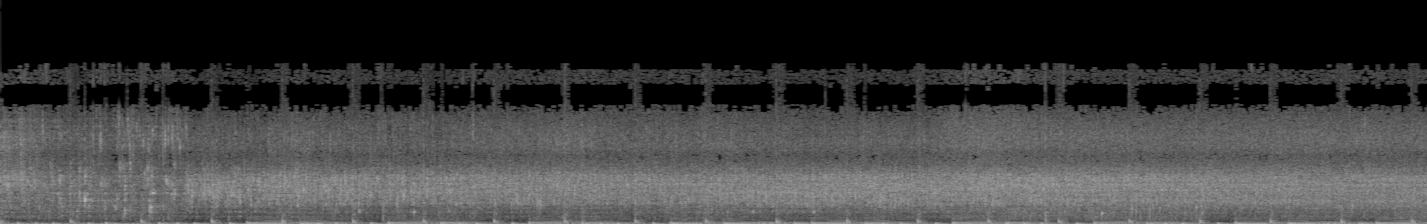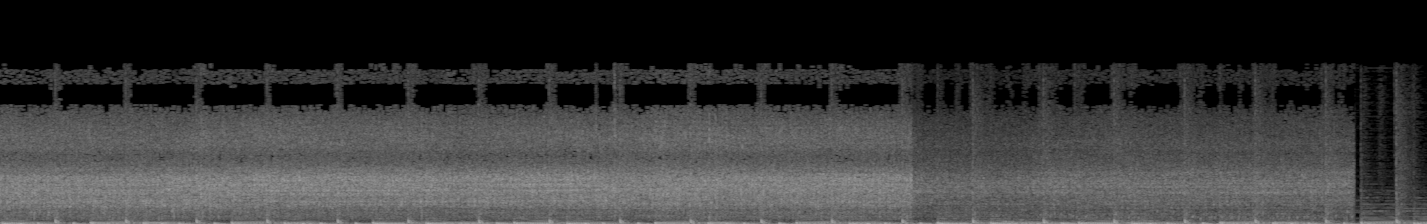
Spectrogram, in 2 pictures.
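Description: Pieces of meat sizzling as they fry in hot oil in a wok, a dense steady hiss that drops away near the end. Background music with a steady beat plays throughout.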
